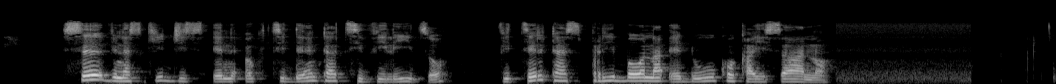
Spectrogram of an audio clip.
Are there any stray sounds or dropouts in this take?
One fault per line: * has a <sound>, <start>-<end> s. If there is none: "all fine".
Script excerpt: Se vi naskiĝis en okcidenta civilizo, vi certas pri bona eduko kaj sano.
all fine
